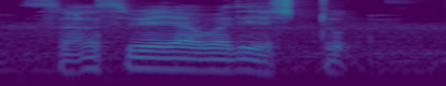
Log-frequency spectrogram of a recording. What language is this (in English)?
Kannada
